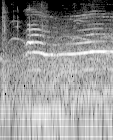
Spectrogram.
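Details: Cat at feeding time with a kitten gives one long, drawn-out meow, starting with a short rising note, then holding a steady, slightly wavering tone for nearly two seconds over a faint background hum.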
